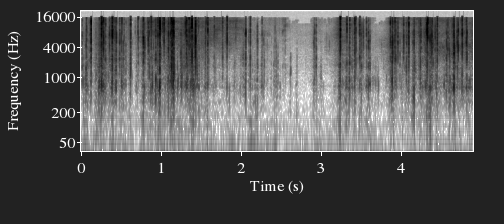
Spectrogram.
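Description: Gloved fingertips rub, smooth and peel a thin clear plastic film bag across the underside of a black Razer BlackWidow V3 65% mechanical gaming keyboard lying face down. Dense, bright crinkling and tearing bursts fill the clip, with a brief near-silent pause around the middle before the crackling resumes.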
